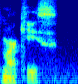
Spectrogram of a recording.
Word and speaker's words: Marchese: So I'm used to Cheese, but the actual way I pronounce it is Marquise.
